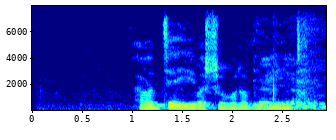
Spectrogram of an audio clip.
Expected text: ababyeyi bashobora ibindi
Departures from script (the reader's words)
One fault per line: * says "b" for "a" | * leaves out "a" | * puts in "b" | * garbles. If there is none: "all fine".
all fine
